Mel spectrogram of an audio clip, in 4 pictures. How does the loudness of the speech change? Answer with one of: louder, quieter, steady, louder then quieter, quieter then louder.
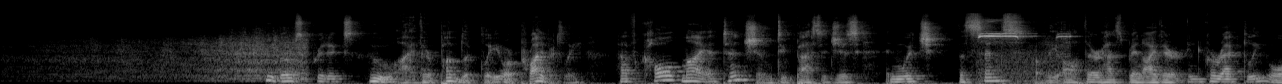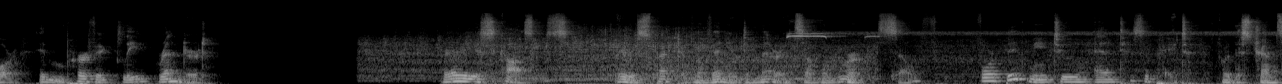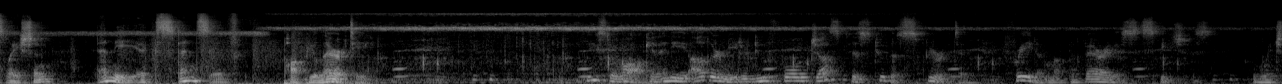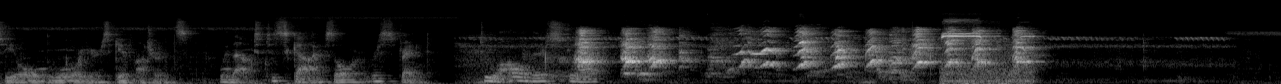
quieter.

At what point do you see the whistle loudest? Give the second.
48 s.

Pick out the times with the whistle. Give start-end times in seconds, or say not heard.
9.8-10.8, 20.6-21.6, 47.9-48.9.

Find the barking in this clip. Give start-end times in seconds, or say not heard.
44.0-48.9.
